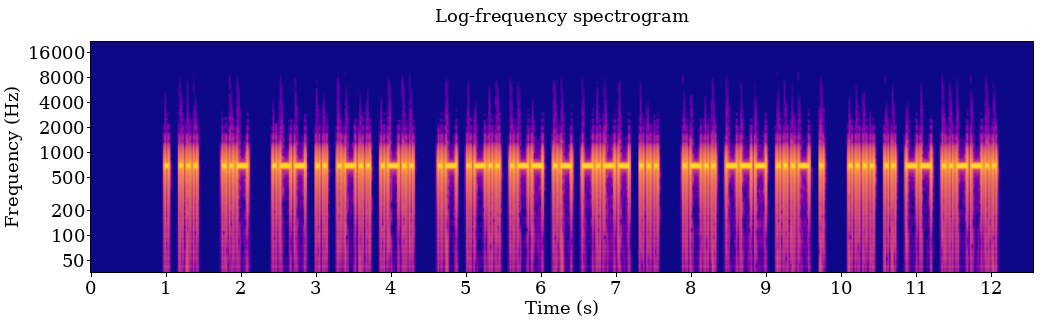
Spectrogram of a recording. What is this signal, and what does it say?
Morse code, heard as a keyed tone, about 25 wpm, 700 Hz. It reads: ES U WILL ALWAYS LOVE HIM?
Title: Sentences from Top 400 Words and Abbreviations 25wpm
